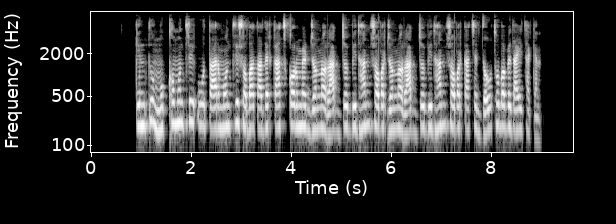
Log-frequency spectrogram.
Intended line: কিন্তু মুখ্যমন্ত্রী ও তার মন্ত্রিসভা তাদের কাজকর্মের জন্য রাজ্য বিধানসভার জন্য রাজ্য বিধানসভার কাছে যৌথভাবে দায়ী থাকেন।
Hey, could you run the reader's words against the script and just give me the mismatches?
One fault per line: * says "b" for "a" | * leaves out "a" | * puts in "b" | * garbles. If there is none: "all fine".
all fine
